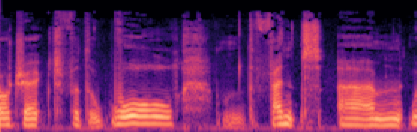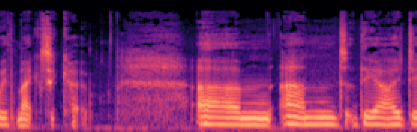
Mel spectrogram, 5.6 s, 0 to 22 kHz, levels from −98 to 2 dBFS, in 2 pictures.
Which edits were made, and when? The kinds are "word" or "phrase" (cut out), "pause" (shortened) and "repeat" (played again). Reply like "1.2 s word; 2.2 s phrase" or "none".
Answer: none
